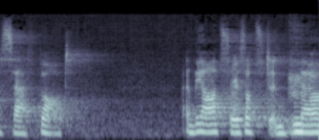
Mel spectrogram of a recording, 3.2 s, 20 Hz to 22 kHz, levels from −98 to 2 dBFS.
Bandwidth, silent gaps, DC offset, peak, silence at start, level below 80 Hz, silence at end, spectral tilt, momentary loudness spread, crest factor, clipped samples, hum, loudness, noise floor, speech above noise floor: 14.5 kHz; none; under 0.1%; -4 dBFS; 0 s; -68 dBFS; 0 s; -5.5 dB/octave; 17 LU; 18 dB; under 0.1%; none; -20 LUFS; -51 dBFS; 32 dB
